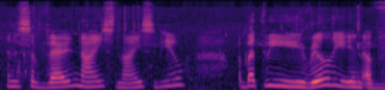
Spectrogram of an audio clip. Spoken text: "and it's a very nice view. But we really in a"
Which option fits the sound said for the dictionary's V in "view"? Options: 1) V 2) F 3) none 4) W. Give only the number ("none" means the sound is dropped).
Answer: 1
